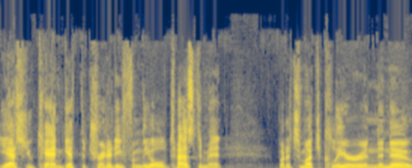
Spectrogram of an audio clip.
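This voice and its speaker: In a very clean recording with a silent background and a dry, close sound free of echo, a man speaks fairly quickly in a raised, projected voice with a bright, sharp, animated tone. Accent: American. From New Jersey. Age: 60s. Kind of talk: public lecture.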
